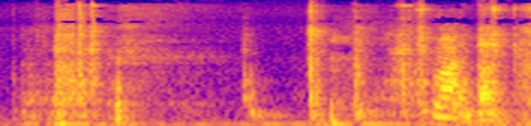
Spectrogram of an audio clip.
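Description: Stanley multi-angle vice's ball-joint locking lever being undone by hand: a few light, separate clicks and rattles as the joint is freed.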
